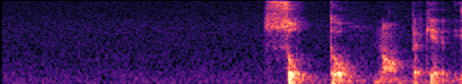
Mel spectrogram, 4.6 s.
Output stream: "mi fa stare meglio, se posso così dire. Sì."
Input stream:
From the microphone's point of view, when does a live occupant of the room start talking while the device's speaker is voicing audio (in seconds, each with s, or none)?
2.6 s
